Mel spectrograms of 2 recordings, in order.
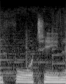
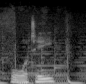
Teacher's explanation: teen numbers have stress on the second syllable and multiples of 10 on the first syllable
